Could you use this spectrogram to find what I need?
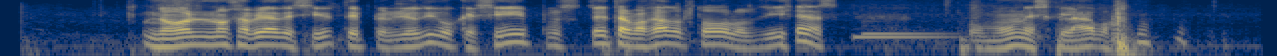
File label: whatsapp ptt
